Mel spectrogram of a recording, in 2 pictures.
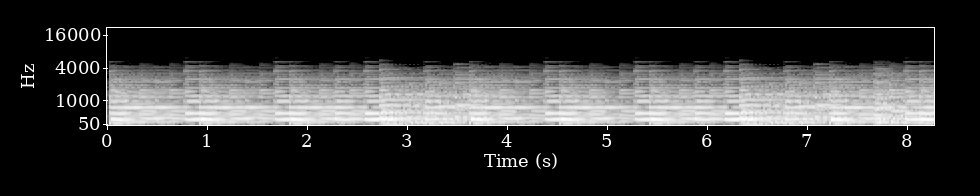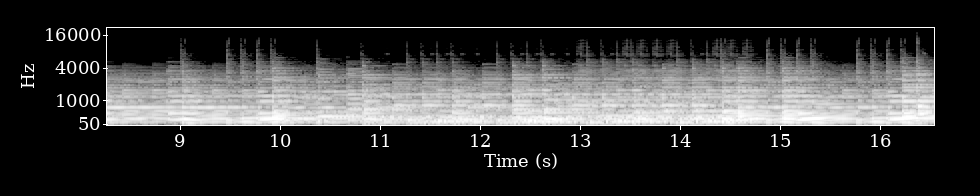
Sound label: Por Favor Instrumental; twelfth night audition material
